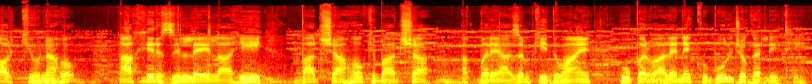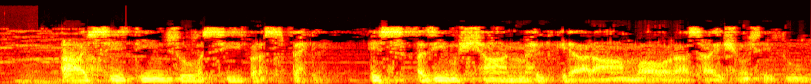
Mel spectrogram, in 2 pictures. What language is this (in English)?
Hindi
